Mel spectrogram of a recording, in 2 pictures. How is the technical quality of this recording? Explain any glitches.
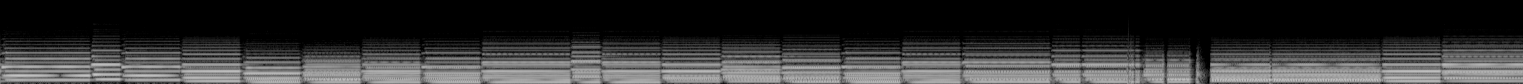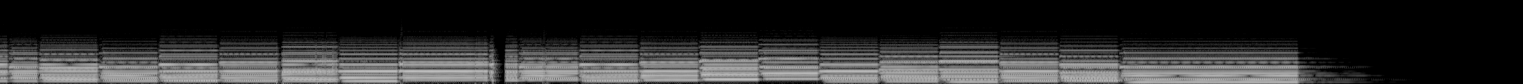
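The recording is marred by packet loss in two areas, roughly 11 to 13 seconds and 18 to 21 seconds, where pieces of the audio drop out and are patched over.

Repeated packet loss (robotic sound) occurs from 11.27 to 12.12 s and from 18.00 to 19.27 s, each with six gaps. The receiver fills every gap by extending the last sound, so the audio turns choppy with pieces missing. The first stretch is worse, with about 30% patched and one gap of 123 ms. What separates it from isolated loss is the rapid succession of gaps.

Short concealed packet loss appears at 12.70 to 12.74 s, 20.02 to 20.08 s and 20.66 to 20.70 s, each 20 to 40 ms missing. Each is a single brief smear or wobble where the decoder bridged the hole and blended back. It is too short to fade or stretch into a buzz.

Burst of packet loss hits at 19.92 to 20.00 s (60 ms) and 20.16 to 20.30 s (120 ms). 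Here a longer run went missing, so the extended sound is turned down into a held buzz or fading hiss before the audio resumes further along. That fade-out distinguishes it from the brief smears.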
